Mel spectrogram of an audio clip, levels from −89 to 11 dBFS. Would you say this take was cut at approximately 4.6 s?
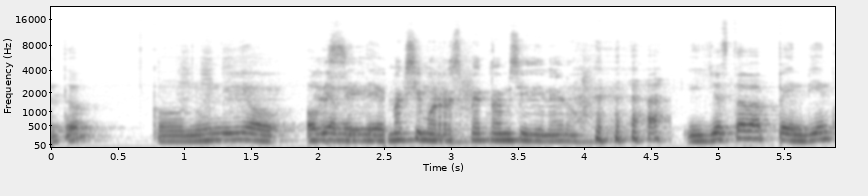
yes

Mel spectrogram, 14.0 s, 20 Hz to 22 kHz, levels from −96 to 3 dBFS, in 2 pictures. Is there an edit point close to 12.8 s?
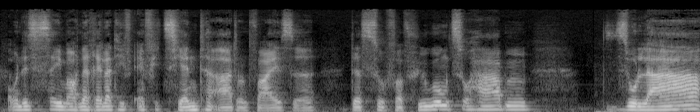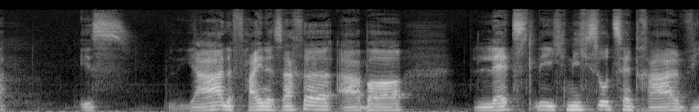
no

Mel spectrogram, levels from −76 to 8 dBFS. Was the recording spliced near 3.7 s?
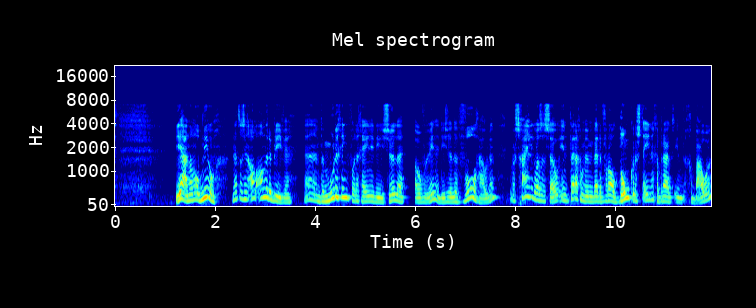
yes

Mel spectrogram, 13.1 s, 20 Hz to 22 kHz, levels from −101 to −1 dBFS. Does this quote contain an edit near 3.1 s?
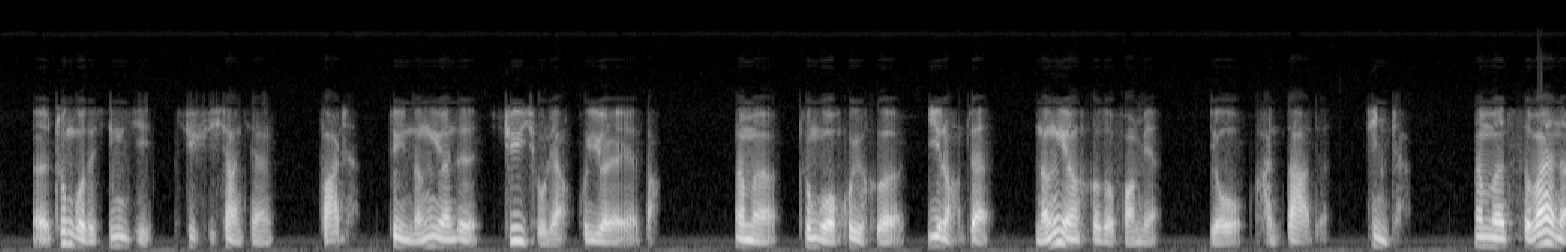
yes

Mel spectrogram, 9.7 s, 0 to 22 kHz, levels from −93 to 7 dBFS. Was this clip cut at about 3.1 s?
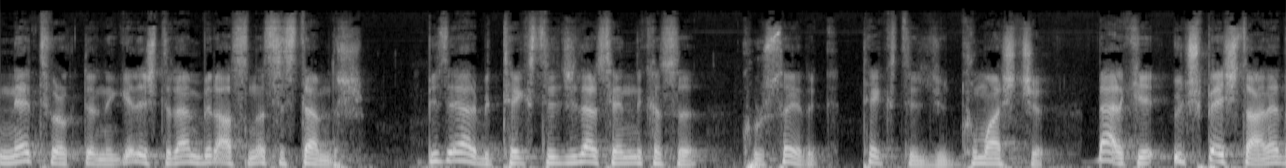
yes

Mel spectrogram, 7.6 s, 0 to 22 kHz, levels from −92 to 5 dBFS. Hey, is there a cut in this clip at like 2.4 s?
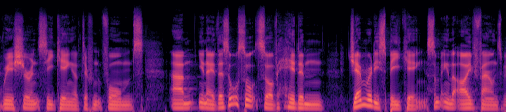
no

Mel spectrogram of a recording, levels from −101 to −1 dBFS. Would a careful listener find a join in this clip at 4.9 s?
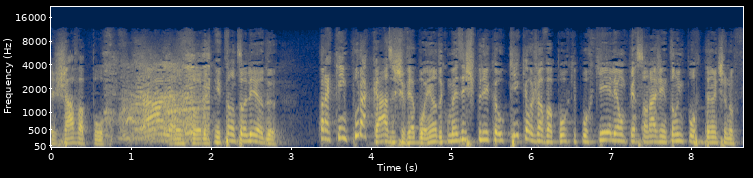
yes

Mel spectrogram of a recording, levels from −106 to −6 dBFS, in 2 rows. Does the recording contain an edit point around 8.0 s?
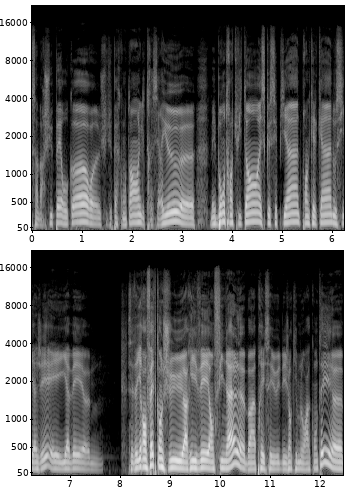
yes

